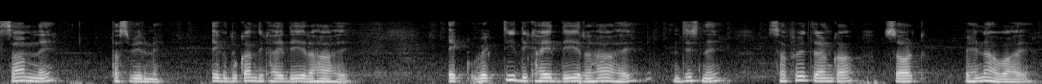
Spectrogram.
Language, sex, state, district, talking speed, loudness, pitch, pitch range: Hindi, male, West Bengal, Alipurduar, 130 wpm, -16 LUFS, 145 Hz, 135-155 Hz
